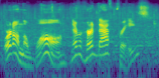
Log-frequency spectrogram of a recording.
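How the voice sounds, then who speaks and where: High-pitched wry male streamer. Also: huge pitch swings, moderate pace, music in the background. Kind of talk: reading game dialogue aloud.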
